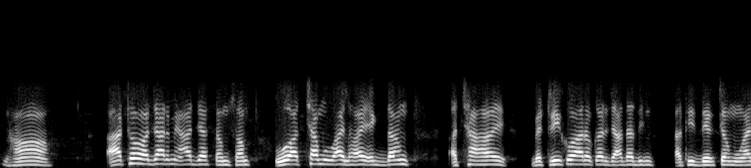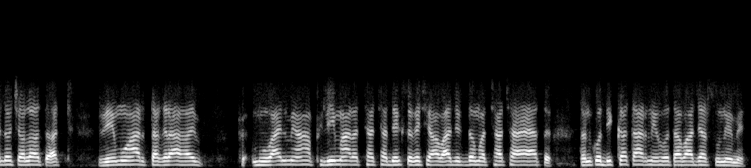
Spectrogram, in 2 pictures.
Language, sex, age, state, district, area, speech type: Maithili, male, 18-30, Bihar, Samastipur, rural, conversation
